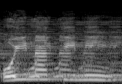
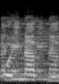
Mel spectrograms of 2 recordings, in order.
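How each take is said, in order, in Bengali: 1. শেষ শব্দটি দুই ভাগে ভাগ করা হয়েছে। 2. শেষ শব্দটি একসাথে জুড়ে এক শব্দ হিসেবে বলা হয়েছে। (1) "আবার বলছি ওই নাতিনি" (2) "একবার ডাকছি ওই নাতনি, মানে তোকে ডাকছি"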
